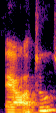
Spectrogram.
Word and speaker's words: EADTU: of Distant Teaching University, that we pronounce EATU. So if you hear EATU, is that, or EADTU, is the same thing.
